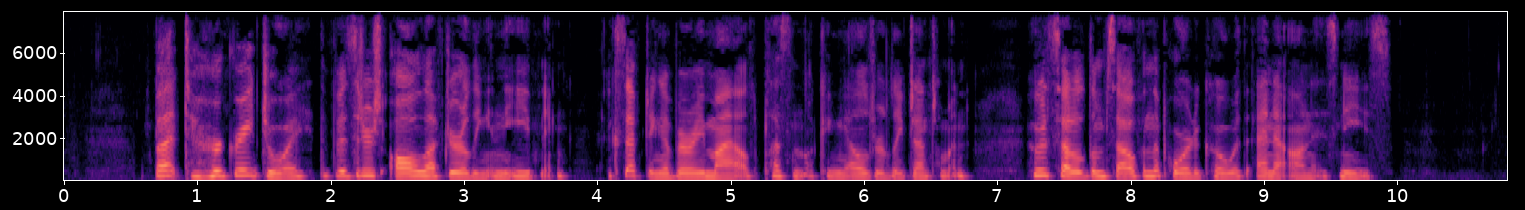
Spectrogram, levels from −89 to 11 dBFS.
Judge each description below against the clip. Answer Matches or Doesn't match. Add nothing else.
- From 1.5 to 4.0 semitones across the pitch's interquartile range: Matches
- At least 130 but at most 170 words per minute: Doesn't match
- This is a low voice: Doesn't match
